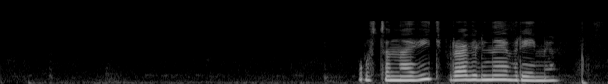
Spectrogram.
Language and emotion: Russian, neutral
